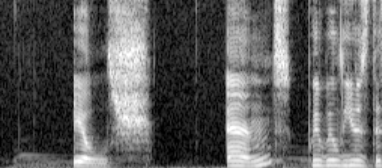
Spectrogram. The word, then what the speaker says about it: eles: If you still remember he, il, here you again need to add s at the end, and you have the sound sh. So you go eles, eles.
